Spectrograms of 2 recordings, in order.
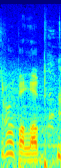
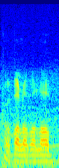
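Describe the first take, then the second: First: The name has three syllables, said once through. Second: The name has five syllables, with repeated parts. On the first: The speaker calls it right. "it's Robolob" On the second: The speaker calls it wrong. "That's not his name"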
